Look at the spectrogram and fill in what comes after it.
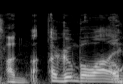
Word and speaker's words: Ogunbowale: Or Dare Ogunbowale. Did I say that right? – Pretty close. Ogunbowale. – Ogunbowale. Ogunbowale.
